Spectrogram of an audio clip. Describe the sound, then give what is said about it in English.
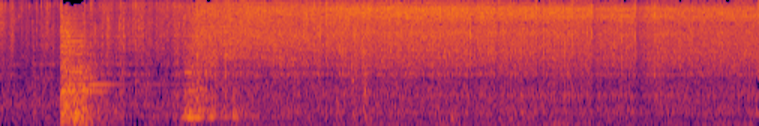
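Onion sizzles as it hits extra virgin olive oil heated in a pan over medium heat. A sharp hiss bursts in, then a second surge follows, settling into a steady, loud, crackling fry that continues to the end. “I'm going to start this on about medium and let it get hot, and then we're going to go ahead and put the onion in. You hear that?”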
